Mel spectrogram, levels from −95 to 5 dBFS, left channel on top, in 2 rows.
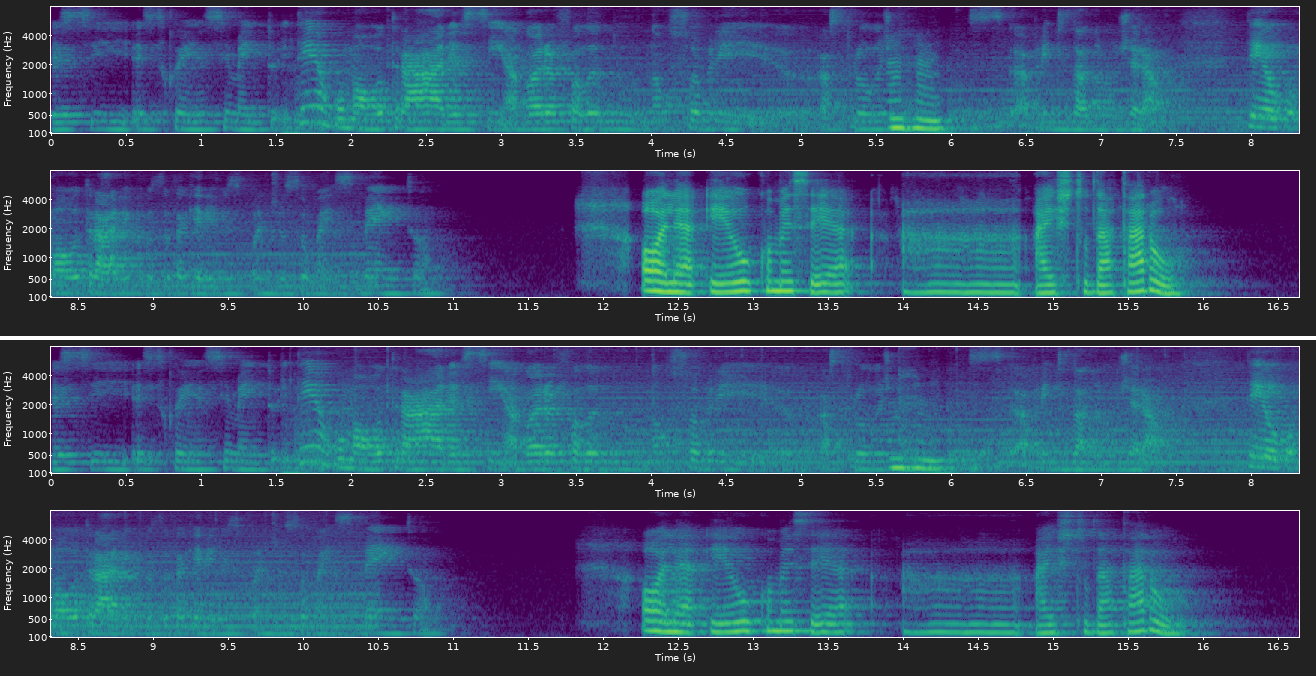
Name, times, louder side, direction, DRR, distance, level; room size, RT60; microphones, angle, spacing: voice 1, 0.0-5.6 6.4-10.9, left 1 dB, ahead, 0 dB, 2.0 m, -35 dB
Printer, 1.5-10.5, right 4 dB, 35° right, 0.7 m, -43 dB
voice 2, 5.6-6.0 11.9-13.7 14.0-15.9, left 6 dB, 80° left, 15 dB, 0.4 m, -22 dB
15.5 x 5.9 x 5.9 m, 0.86 s
head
